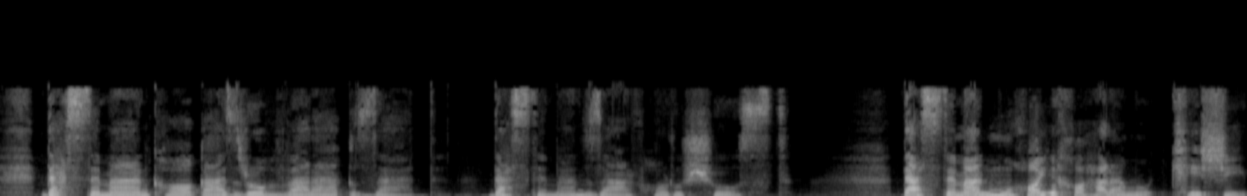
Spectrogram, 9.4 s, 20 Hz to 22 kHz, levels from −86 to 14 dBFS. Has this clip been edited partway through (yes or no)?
no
